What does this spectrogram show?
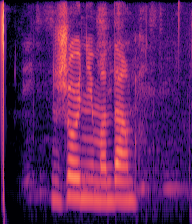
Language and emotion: Russian, neutral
